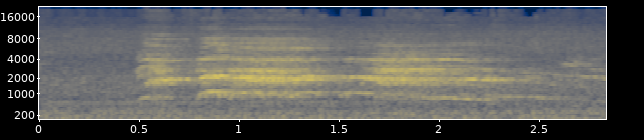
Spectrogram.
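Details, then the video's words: A single loud, trumpeting call from a green peafowl, recorded in 2022 with a Sony A7IV. The call holds steady with bright harmonics, then drops in volume and trails off, over light background noise. "Green Peacock"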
